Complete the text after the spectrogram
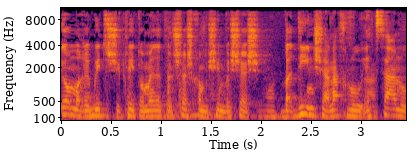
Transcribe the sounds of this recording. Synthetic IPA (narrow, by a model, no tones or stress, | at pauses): jo̞maʁebitaʃiklito̞me̞detalʃeʃχamiʃimveʃeʃbadinʃeanaχnujat͡sanu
